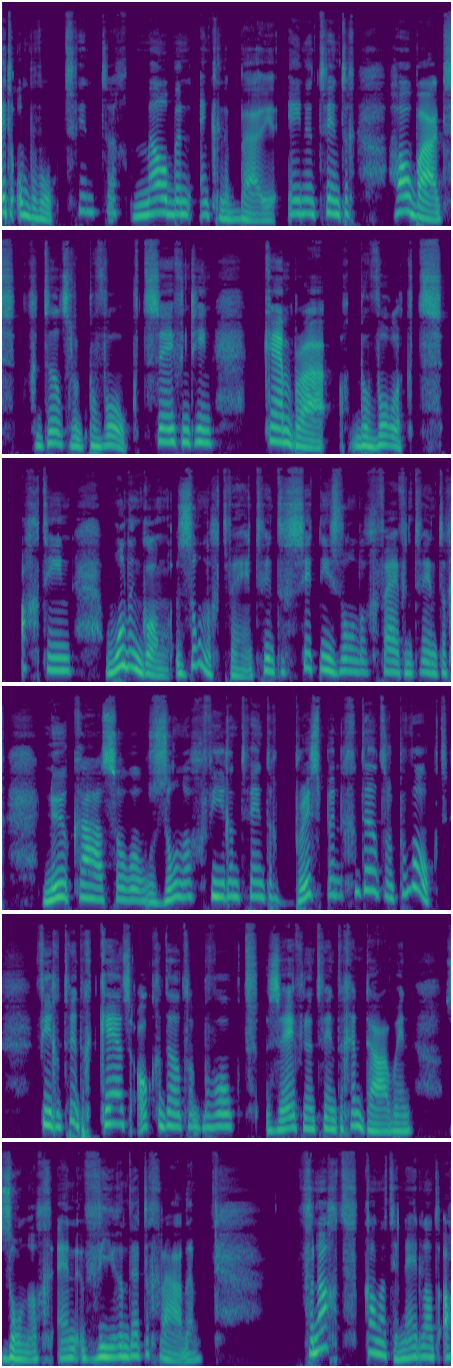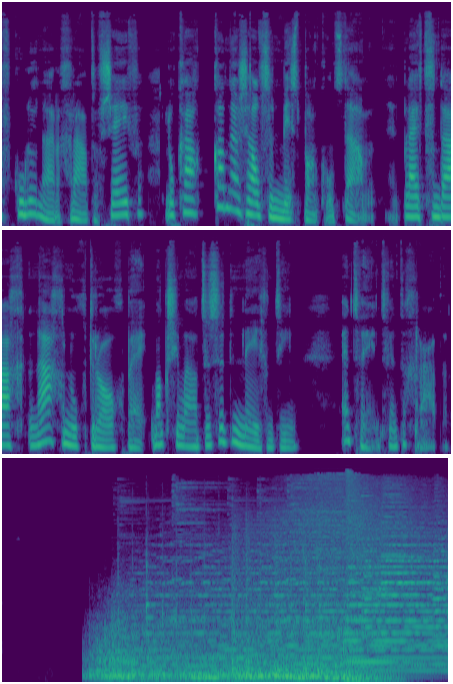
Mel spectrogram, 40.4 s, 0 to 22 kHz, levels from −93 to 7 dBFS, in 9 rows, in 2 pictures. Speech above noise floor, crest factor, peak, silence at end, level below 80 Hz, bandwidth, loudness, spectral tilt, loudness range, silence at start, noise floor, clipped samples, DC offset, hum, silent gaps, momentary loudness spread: 55 dB; 20 dB; -14 dBFS; 0 s; -54 dBFS; 18 kHz; -33 LUFS; -4 dB/octave; 4 LU; 0 s; -88 dBFS; under 0.1%; under 0.1%; none; 36.48-36.71 s; 11 LU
